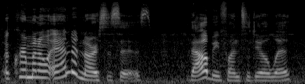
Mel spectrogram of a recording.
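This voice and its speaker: A woman's voice: mid-range voice, big pitch swings, fairly quick, fairly bright tone, a little hiss or hum. An actress playing a stern, protective woman in charge, scolding and commanding. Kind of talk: audio drama acting.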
